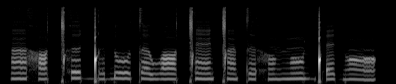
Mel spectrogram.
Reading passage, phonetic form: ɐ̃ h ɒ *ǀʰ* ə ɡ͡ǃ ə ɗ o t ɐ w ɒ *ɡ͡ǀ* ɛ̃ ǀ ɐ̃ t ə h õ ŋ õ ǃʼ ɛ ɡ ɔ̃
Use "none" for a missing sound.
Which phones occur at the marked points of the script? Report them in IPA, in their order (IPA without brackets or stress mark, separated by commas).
ǀʰ, ǀ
